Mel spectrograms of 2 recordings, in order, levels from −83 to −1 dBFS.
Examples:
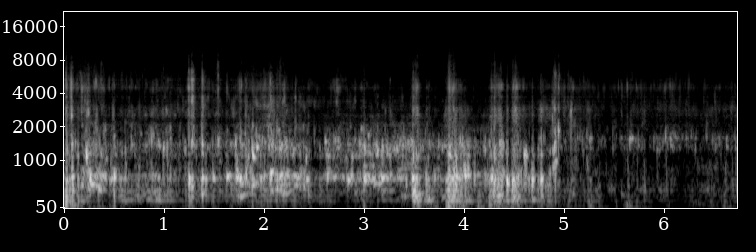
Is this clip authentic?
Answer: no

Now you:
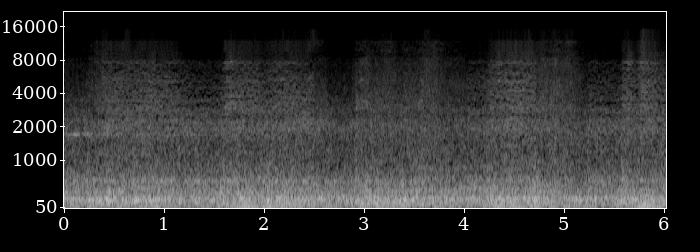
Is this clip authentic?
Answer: yes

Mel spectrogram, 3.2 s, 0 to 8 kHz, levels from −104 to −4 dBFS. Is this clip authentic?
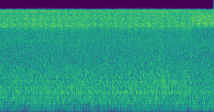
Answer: yes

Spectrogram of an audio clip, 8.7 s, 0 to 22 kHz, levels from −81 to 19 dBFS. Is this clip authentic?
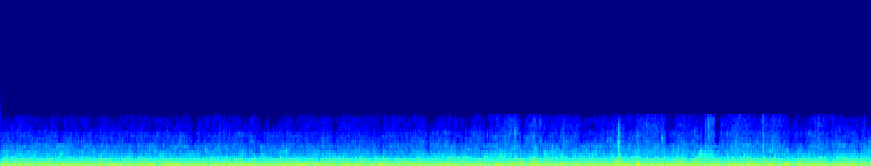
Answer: no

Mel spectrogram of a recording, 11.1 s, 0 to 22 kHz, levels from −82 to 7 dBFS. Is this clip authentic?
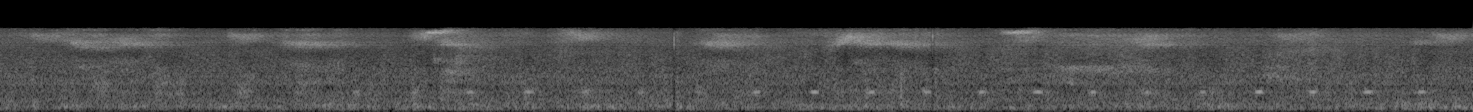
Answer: no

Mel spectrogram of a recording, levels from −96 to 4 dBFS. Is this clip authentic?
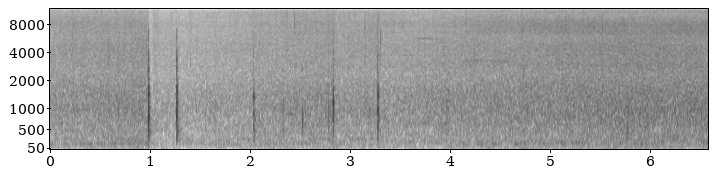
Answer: yes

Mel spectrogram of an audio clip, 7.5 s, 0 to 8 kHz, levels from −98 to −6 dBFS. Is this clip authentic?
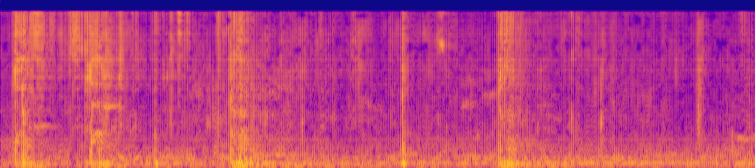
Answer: no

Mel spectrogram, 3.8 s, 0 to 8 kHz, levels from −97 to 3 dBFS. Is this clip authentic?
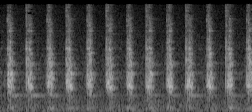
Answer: no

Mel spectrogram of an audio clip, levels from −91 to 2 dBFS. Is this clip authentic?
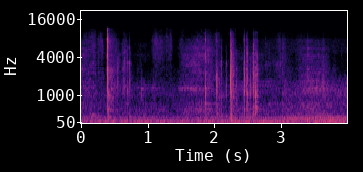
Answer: yes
